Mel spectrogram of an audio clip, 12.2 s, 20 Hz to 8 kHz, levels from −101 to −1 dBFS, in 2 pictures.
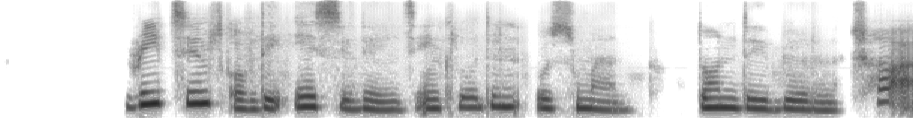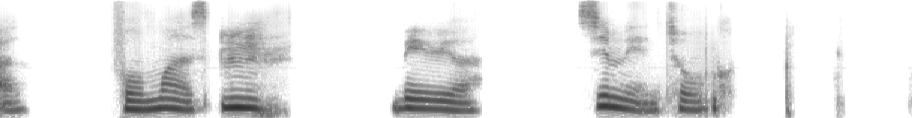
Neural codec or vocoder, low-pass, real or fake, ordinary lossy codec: codec, 16 kHz, 1 kbps, X-Codec, HuBERT features, trained on LibriSpeech; none; fake; none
